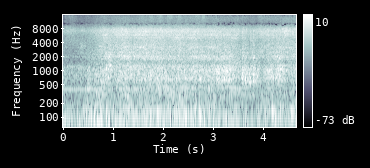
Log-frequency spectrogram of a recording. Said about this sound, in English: I'm out and about again. I'm on the train.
